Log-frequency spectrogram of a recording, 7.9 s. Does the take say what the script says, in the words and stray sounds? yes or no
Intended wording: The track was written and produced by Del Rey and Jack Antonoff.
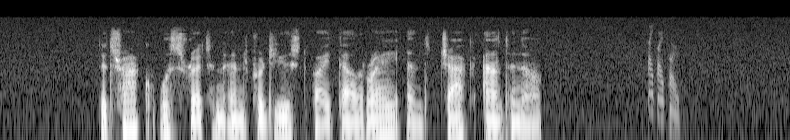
no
